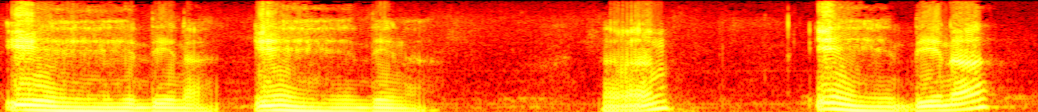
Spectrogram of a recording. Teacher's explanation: الهاء طبعا ساكنة، لا عليكم، نحاول نركز عليها شوية، لأن احنا عارفين طبعا إن الهاء حرف ضعيف جدا، فتبقى اهدنا اهدنا، تمام اهدنا. الدال قلقلة نسبيا لأنها متحركة، والنون في أقل درجات الغنة لأنها مفتوحة، وكمان فيها مد طبيعي وقفا، نركز في المسألة دي، وهو محذوف وصلا للتخلص من التقاء الساكنين.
